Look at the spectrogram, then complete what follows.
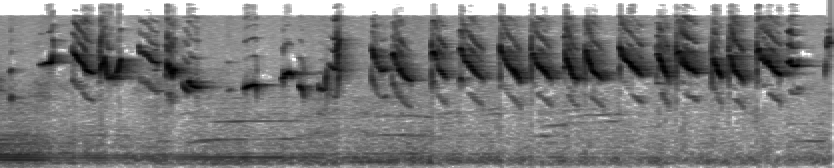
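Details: Lively white-eye kept at home: varied high chirps and brief whistles at first, then a fast, regular run of sharp descending notes, roughly three each second.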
